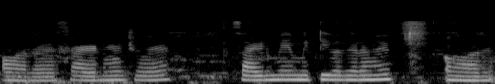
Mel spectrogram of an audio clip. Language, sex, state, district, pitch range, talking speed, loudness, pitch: Hindi, female, Bihar, Saharsa, 190-215 Hz, 135 wpm, -29 LUFS, 205 Hz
